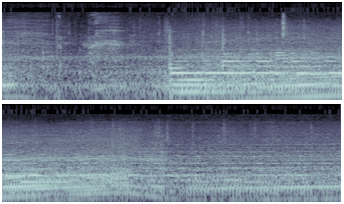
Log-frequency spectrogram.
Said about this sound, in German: Na los, schmeiß den Motor an. Wenn die Karre noch anspringt.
